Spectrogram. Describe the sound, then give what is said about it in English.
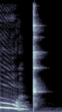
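A single bright clink of glasses touching in a toast while drinking beer, ringing briefly with high overtones before fading, preceded by a short voiced sound that slides downward in pitch. “If it's a nice weeknight and you're imbibing with us, then cheer, say the magic words.”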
